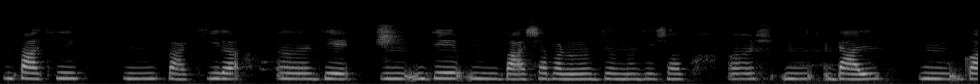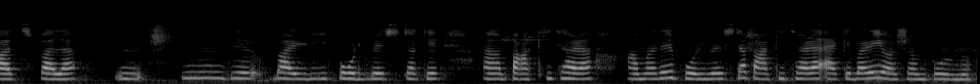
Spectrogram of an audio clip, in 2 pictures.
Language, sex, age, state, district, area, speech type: Bengali, female, 18-30, West Bengal, Uttar Dinajpur, urban, spontaneous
